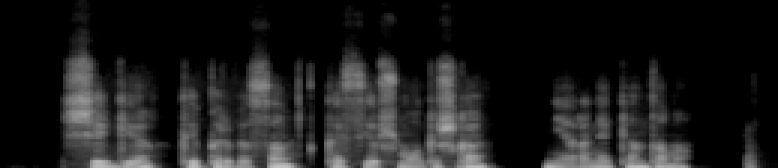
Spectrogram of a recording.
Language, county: Lithuanian, Klaipėda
